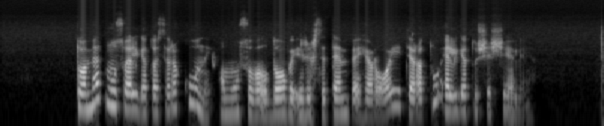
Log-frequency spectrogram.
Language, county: Lithuanian, Šiauliai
